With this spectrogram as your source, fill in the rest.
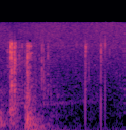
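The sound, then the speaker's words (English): A door swings shut with a soft scrape and a dull thunk, followed a moment later by two sharp metallic clicks of a lock being turned. No voices. “Now, come on, shut the door and lock it.”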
